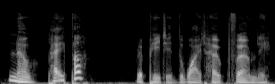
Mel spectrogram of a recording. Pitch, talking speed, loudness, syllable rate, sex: 115 Hz, 155 wpm, -22 LUFS, 5.8 syllables/s, male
